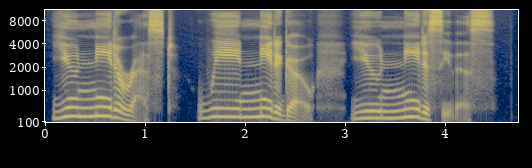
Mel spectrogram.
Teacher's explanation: In fast American English, native speakers often pronounce need to like needa.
